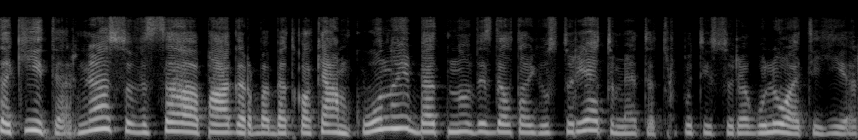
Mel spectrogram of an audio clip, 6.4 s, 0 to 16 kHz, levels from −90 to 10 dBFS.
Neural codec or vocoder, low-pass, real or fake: vocoder, 22.05 kHz, 80 mel bands, WaveNeXt; 9.9 kHz; fake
